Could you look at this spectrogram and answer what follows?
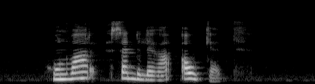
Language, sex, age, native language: Icelandic, female, 40-49, Icelandic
